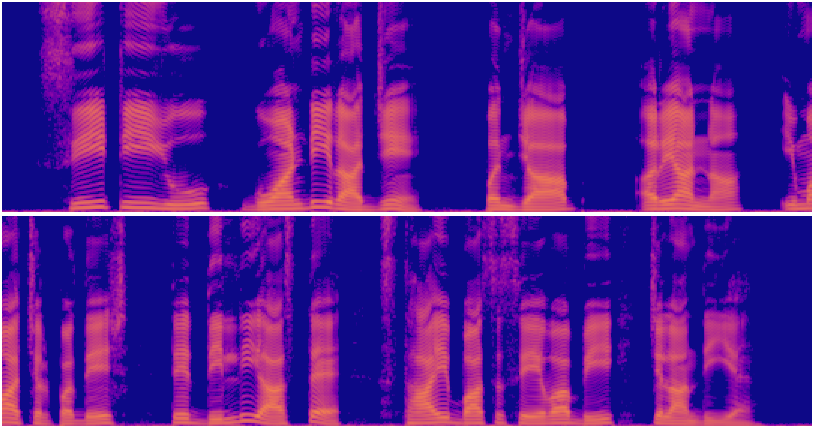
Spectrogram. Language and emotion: Dogri, neutral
